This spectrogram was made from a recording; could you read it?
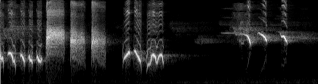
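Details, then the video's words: Song of a white-rumped shama to stimulate other shamas: quick whistled notes, harsh rasping bursts, looping slurred whistles, then softer high falling notes. "suara burung murai batu buat merangsang bunyi murai batu"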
